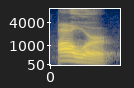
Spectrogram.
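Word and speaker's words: hour: dade honestidade honesty honestidade our our ora repare que eu não tô pronunciando o h our Honor Honor também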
